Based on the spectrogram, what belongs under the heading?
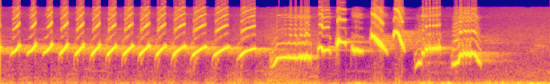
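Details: White-rumped shama in contest-style song for voice training: a fast series of about eighteen identical rising whistled notes, then varied loud slurred whistles and warbles.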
